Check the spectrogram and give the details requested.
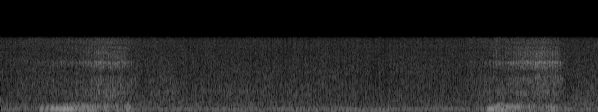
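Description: Two loud, rough, low rattling breaths about five seconds apart over steady room noise: snoring.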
